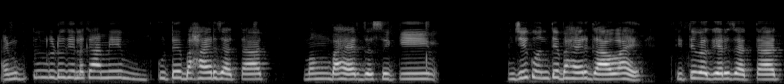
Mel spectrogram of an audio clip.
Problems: background sounds at intervals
